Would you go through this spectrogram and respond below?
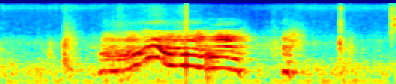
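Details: Dog, one of two named Zachary and Argos, giving a single drawn-out whining howl with wavering harmonic pitch that rises then falls over about a second, with faint short yips before and after in a small indoor room.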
